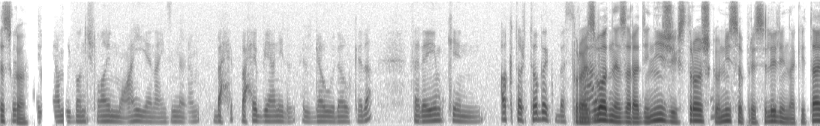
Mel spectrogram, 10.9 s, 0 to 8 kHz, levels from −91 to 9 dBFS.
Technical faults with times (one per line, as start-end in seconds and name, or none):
0.05-0.93 speech suppressed in double talk
8.10-8.14 speech suppressed in double talk
8.41-10.93 speech suppressed in double talk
